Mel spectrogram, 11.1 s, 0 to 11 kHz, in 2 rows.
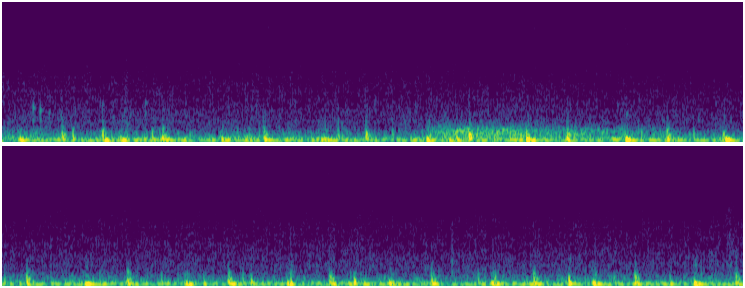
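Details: Female heart auscultated with different stethoscopes at Erb's point, mitral, tricuspid, aortic and pulmonic areas: soft regular lub-dub about 80 a minute under rubbing and hum; normal heart sounds.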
